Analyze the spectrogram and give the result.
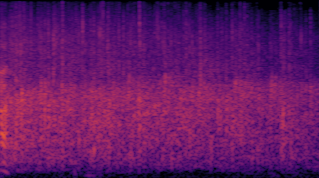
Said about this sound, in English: A round of applause for all the finalists.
